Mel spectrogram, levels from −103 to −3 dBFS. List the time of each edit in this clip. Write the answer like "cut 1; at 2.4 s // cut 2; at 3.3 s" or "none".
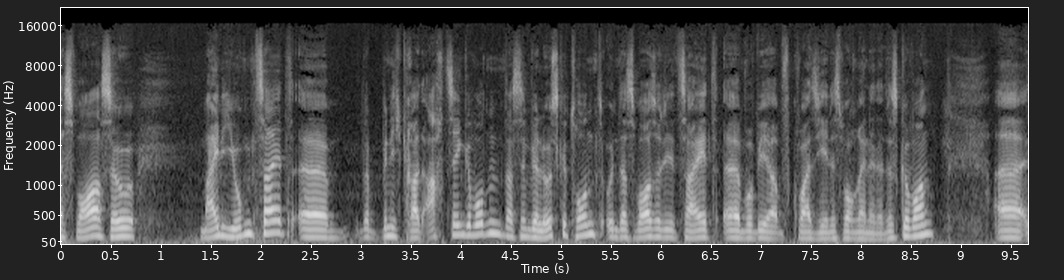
cut 1; at 2.2 s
